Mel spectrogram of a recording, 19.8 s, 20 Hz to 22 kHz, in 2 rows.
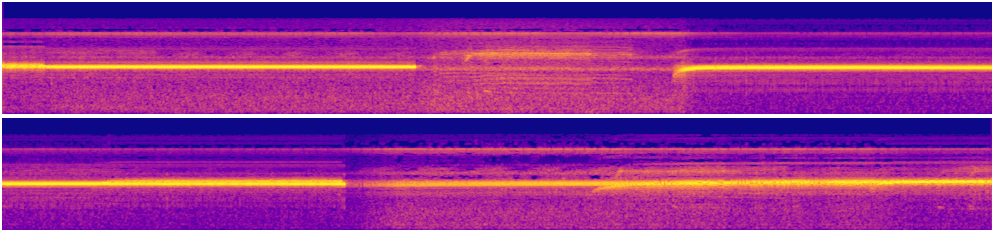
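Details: Wet night at small ponds after a June 10, 2014 thunderstorm: southern toads give sustained, high, buzzy-musical trills, with a few seconds of quieter overlapping calls before a long unbroken trill resumes, then more toads join.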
